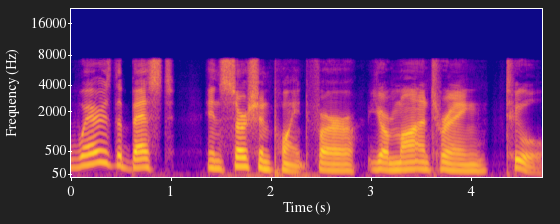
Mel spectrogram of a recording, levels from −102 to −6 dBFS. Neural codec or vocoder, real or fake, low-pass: codec, 16 kHz in and 24 kHz out, 0.4 kbps, LongCat-Audio-Codec, two codebook decoder; fake; 7.2 kHz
